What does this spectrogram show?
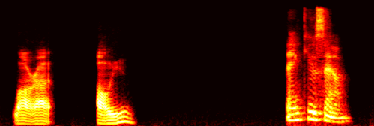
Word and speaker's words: Laura: You can find her on Blue Sky, Instagram, Twitter, and Mastadon's Wandering Shop at pronounced Lara. Lara all you.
